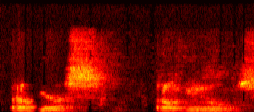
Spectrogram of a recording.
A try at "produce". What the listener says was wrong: Produce has to be slightly longer.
